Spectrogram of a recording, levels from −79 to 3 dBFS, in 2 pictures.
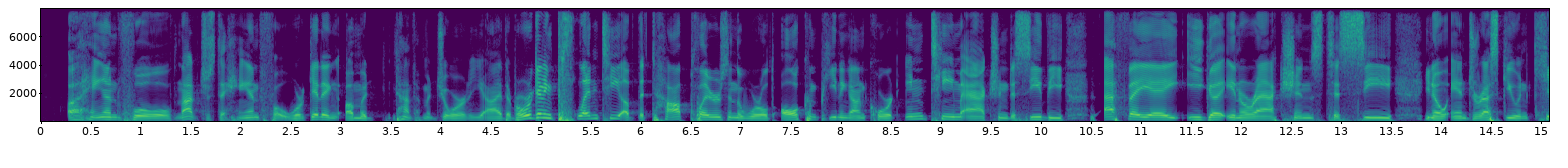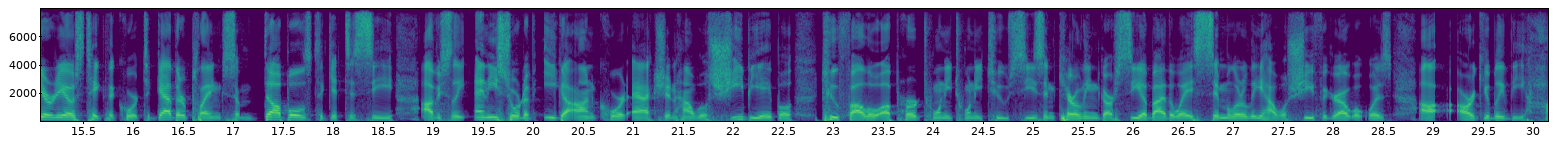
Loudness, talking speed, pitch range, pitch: -22 LUFS, 185 wpm, 120-145 Hz, 125 Hz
